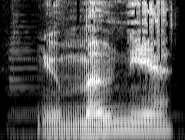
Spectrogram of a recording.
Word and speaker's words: pneumonia: 所以肺炎我哋係 pneumonia， pneumonia， pneumonia。 Even though 佢開頭係有個 P P N E U M O N I A，仲有啲咩 silent P 嘅字咧？Psychology P S Y S H O L O G Y 心理學，雖然有個 P 喺度，但係我哋都係唔讀嘅，所以咧就咁你當係 S 開頭出啦。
